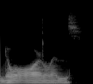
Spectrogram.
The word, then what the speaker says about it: New Orleans: I don't always say that wrong. Should be New Orleans.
